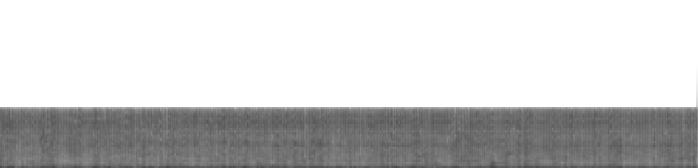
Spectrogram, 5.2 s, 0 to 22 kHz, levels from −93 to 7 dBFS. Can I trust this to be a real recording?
no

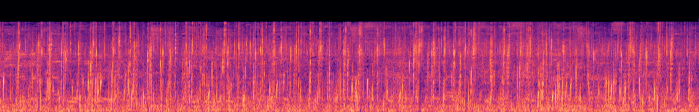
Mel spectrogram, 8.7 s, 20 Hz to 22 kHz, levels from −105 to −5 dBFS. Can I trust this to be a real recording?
yes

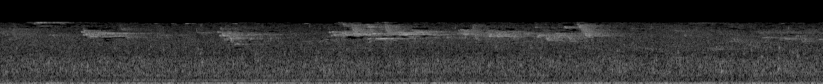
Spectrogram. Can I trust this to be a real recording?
yes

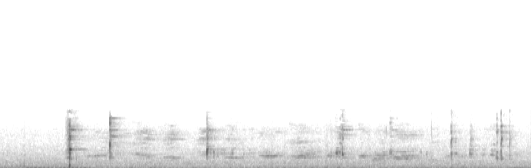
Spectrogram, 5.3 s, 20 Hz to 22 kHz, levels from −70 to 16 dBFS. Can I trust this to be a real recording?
yes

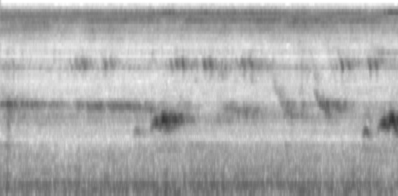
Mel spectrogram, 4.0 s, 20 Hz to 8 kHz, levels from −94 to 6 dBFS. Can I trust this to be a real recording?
no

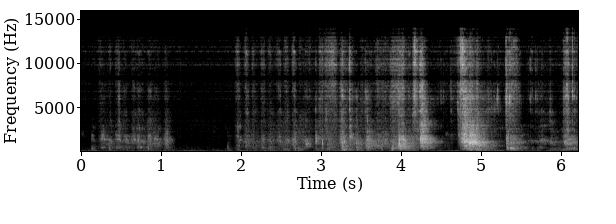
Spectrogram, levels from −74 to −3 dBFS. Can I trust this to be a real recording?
no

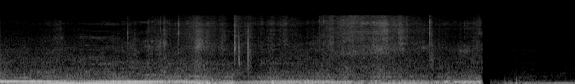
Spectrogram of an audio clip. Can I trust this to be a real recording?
no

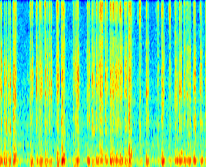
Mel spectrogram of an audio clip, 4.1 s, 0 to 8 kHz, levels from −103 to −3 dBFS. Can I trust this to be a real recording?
yes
